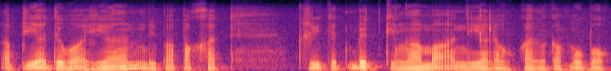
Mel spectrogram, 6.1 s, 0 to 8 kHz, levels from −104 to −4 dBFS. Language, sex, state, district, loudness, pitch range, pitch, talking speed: Mizo, male, Mizoram, Aizawl, -20 LUFS, 85-105 Hz, 95 Hz, 165 wpm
